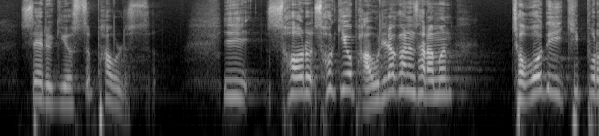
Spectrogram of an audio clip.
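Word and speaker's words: Sergius Paulus: 했던 겁니다 서기호 바울 서기호 바울은 헬라어로 제대로 발음을 해서 읽으면 세르기우스 바울루스에요 세르기우스 파울루스 이어 바울이라고 하는 사람은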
